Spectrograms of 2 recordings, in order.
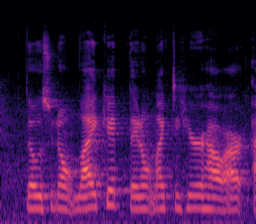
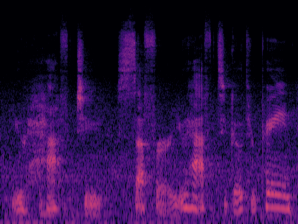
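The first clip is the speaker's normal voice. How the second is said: mock whisper; 9 dB quieter than usual. Quoting those who preach suffering.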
